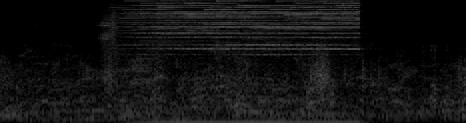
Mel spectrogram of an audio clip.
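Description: A bright magical shimmer rings out as a game card is played.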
